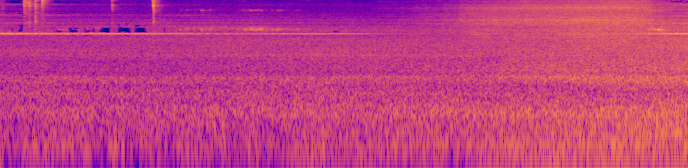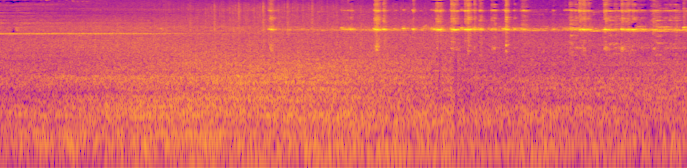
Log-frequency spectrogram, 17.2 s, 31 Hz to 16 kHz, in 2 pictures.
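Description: Locomotive-hauled railtour train, headed by two class 47 diesels, rolling along the platform with its wheels squealing on the rails. It grows steadily louder over the second half, with clicks from the wheels near the end.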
